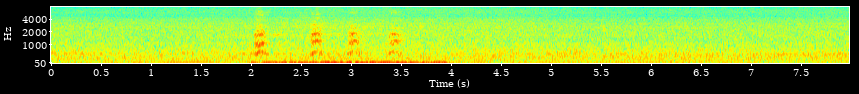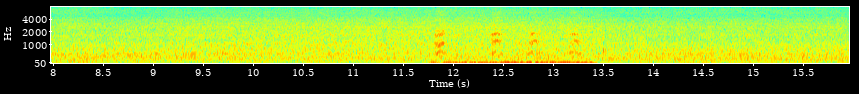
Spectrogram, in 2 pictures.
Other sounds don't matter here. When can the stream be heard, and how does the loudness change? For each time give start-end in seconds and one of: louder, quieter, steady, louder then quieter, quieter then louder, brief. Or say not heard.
0.0-15.9 steady.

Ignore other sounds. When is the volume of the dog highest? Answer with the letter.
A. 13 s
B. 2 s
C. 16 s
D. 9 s
B.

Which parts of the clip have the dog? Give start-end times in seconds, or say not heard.
1.9-3.7, 11.8-13.4.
